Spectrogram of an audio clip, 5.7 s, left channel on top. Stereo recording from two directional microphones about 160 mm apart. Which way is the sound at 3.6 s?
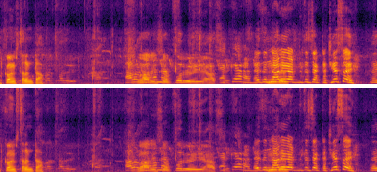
20° right (ahead or behind).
